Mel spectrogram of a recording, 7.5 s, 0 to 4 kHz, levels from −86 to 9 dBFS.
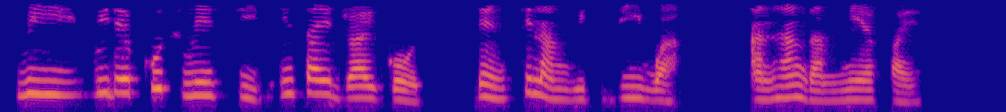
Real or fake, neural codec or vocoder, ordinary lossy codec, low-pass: fake; codec, 16 kHz, 8 kbps, FreqCodec, smaller model; MP3, 32 kbps; 3.6 kHz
